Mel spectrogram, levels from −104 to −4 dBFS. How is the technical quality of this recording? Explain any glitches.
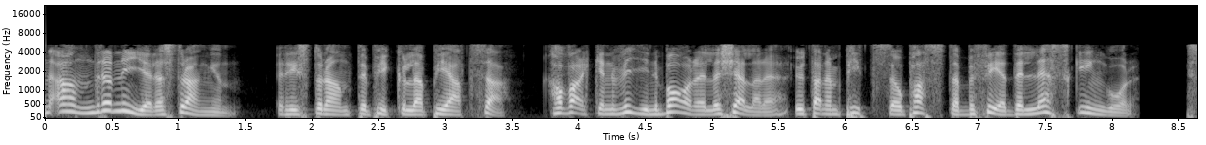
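No glitches or technical faults are audible anywhere in the speech recording.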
